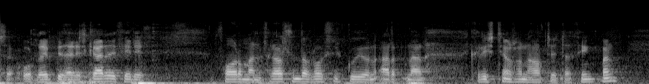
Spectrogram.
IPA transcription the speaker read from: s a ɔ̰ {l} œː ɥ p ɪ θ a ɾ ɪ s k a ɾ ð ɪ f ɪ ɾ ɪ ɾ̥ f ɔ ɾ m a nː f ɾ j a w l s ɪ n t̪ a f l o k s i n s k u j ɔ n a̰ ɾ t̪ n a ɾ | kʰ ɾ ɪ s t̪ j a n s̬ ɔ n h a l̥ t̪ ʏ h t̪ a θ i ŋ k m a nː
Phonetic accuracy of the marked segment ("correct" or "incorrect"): correct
